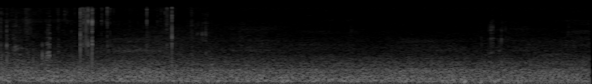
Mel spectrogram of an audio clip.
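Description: A few faint crackling, crunching clicks from shell peanuts in the first second and a half, then only a low, steady background rumble.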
